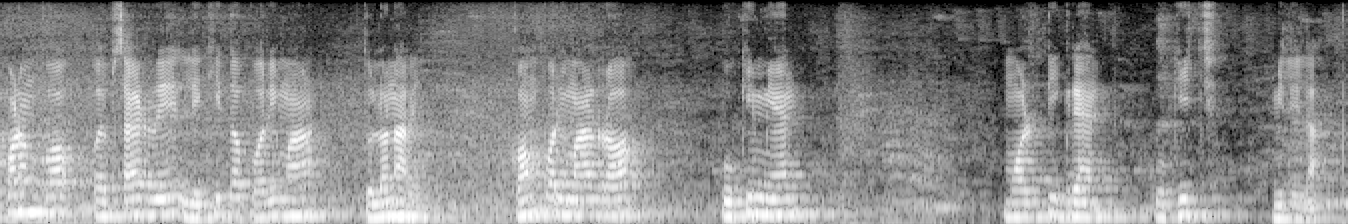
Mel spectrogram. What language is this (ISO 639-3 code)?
ori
